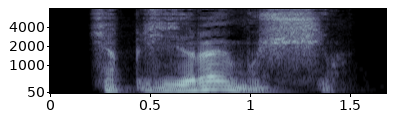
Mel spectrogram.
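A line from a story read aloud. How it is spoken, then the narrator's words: Hissing through teeth. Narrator (Russian): прошипела она сквозь свои маленькие зубки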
